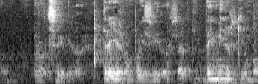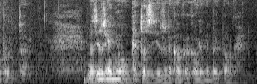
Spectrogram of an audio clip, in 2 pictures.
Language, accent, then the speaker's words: Portuguese; Portugal; quando temos 48 anos de fascismo em Portugal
